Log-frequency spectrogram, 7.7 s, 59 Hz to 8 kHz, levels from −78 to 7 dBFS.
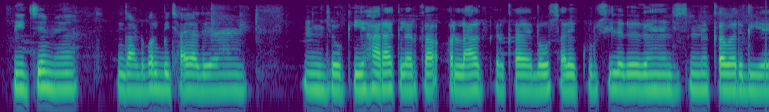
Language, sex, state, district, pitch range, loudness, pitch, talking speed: Hindi, male, Jharkhand, Deoghar, 155-165 Hz, -20 LUFS, 155 Hz, 185 wpm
